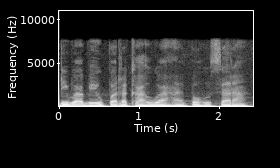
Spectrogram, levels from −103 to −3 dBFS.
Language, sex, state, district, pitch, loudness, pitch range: Hindi, male, Jharkhand, Palamu, 140 Hz, -12 LUFS, 135-145 Hz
